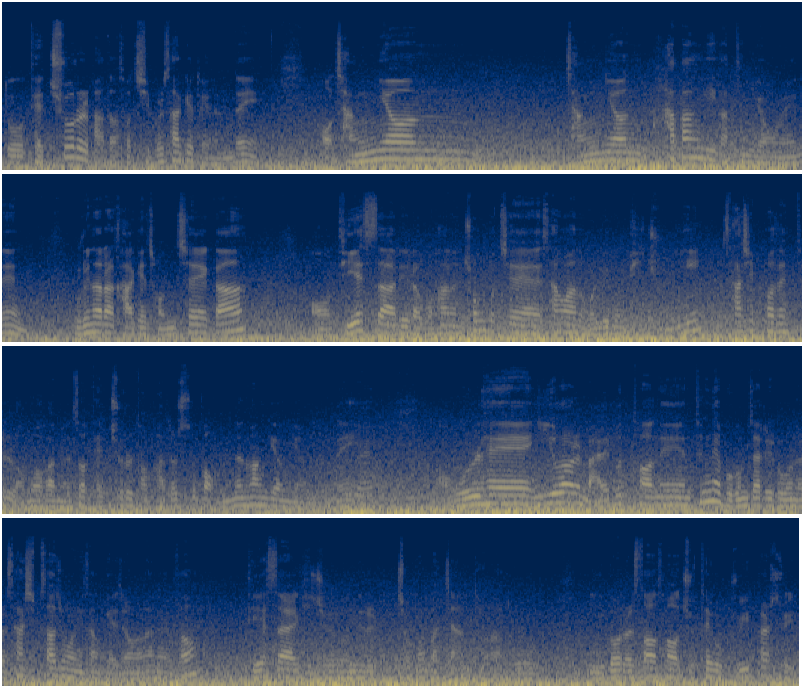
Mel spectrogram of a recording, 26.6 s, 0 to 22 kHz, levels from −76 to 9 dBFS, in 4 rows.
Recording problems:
wind noise on the microphone; heavy; 7 dB below the speech

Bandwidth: 14.5 kHz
